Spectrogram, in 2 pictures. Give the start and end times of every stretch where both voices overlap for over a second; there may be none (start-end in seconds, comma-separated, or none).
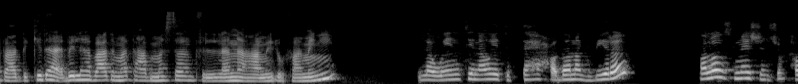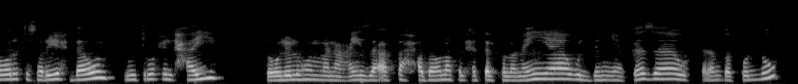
none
